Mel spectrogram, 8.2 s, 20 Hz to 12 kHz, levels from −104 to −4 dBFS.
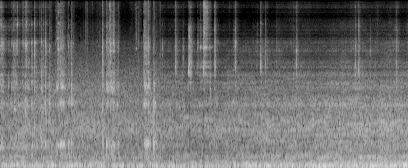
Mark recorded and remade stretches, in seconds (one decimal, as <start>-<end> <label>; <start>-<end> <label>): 0.0-1.0 remade; 1.0-3.2 recorded; 3.2-8.2 remade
